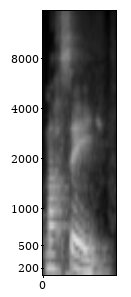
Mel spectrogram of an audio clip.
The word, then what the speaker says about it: Marseille: How do you pronounce Marseille? Well, Marseille.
